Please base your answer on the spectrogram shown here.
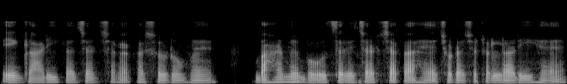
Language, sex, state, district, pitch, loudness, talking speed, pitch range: Hindi, male, Punjab, Kapurthala, 100 Hz, -27 LUFS, 180 wpm, 95-105 Hz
